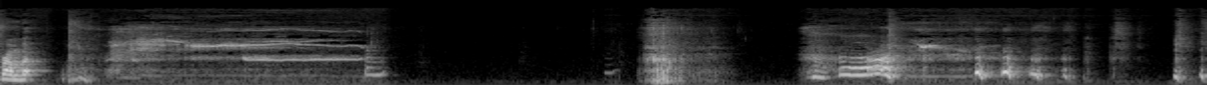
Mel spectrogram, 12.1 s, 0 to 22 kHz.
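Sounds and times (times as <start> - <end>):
high squeaky wheeze: 0.7 - 4.0, 8.8 - 9.7.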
